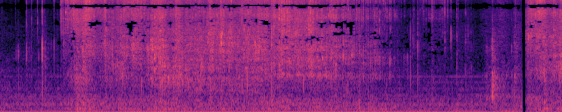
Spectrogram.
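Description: Milk pouring from a plastic bag onto a large bucket of cereal, a close, continuous splashing gush over crackling, crunching flakes, ending with a short drop-out and a final rustle.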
